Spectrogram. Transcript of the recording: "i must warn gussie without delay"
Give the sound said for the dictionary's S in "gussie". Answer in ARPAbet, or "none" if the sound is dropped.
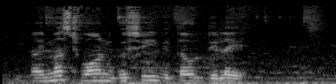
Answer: SH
